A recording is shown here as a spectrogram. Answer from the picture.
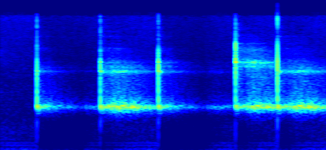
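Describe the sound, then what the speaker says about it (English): Five sharp, ringing clave strikes, played with a cupped hand as a resonating chamber, crack out at uneven intervals. Each bright, woody click is close and loud and hangs briefly before the next. "that's how you want to play the clave"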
